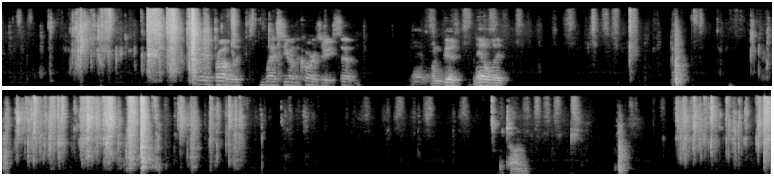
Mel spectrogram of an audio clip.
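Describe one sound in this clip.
A foil wrapper crinkles and tears as a pack is ripped open.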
